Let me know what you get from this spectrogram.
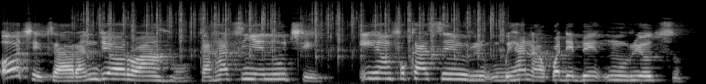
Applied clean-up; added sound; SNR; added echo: none; Rattle; 12 dB; none.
